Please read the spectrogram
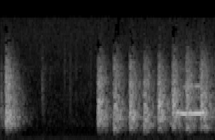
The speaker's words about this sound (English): I don't know how long I'd been asleep, but something woke me up. It was somebody pounding on the door.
